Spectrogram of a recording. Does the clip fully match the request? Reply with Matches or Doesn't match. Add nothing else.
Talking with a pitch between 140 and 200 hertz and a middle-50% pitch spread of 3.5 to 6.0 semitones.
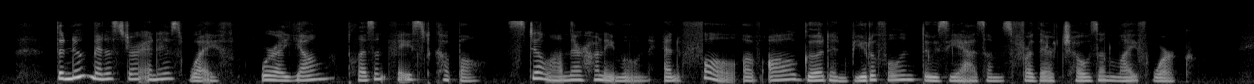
Matches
